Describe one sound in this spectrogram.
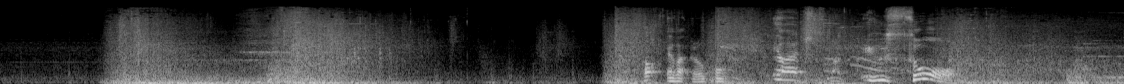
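Heavy metal blades clash and strike in a fight.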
